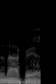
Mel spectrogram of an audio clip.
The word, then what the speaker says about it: D'Onofrio: Is it Vincent D'Onofrio? Is that how you say it? – Yeah, Vincent D'Onofrio.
